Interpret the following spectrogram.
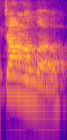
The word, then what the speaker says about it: Donal Lowe: It's Donal Lowe. That's how you say his name, Donal Lowe.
